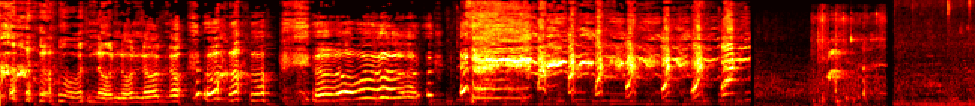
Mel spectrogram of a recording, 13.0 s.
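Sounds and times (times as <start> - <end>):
music: 0.0 - 10.0
person laughing: 0.0 - 10.0.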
